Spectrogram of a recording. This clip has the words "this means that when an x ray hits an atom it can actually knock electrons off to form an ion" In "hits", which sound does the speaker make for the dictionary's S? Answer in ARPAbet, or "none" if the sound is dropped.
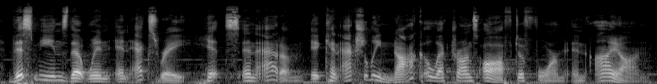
S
